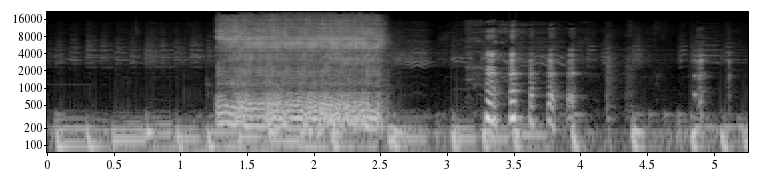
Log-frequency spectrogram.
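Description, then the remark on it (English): A voice blows a long, loud raspberry imitating a fart, lasting over a second, followed by bursts of laughter from people. “Fart noises will always get a laugh from me.”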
